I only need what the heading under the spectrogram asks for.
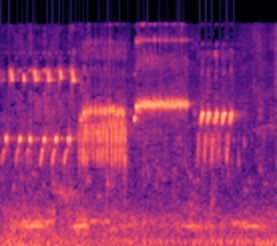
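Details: Red canary song used as tutor material: quick repeated chips, then a dense buzzy trill, a long pure high whistle, and a final fast run of bright notes, all within three seconds.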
